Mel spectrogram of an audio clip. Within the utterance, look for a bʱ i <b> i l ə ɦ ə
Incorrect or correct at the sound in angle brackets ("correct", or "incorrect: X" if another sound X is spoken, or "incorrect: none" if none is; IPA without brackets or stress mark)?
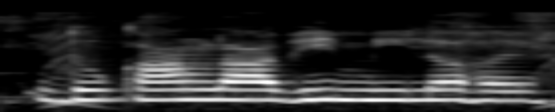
incorrect: m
